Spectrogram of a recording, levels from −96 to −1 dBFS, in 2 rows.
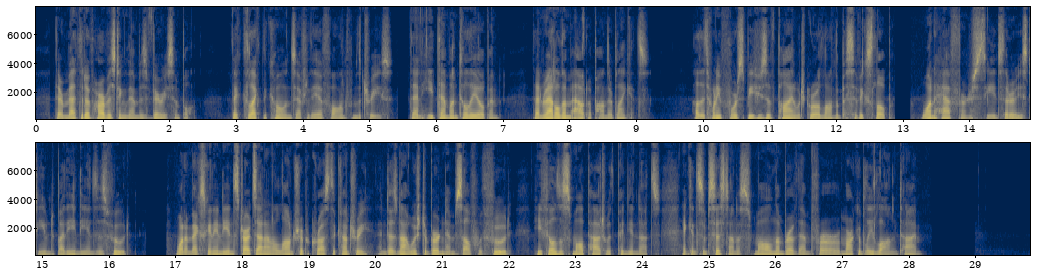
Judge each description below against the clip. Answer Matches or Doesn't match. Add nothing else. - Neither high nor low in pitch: Doesn't match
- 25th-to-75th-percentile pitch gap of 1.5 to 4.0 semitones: Doesn't match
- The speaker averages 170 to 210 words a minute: Matches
